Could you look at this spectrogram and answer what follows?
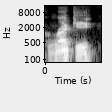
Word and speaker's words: Recchi: 7-time Recchi. All-Star, ranging from 91 to 2000. Yes, apparently so forgotten that his name is actually Mark Recchi. I thought you pronounced the H.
